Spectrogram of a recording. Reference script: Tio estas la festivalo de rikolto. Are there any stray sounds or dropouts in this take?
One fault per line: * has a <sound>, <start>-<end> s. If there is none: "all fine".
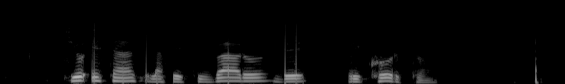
all fine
